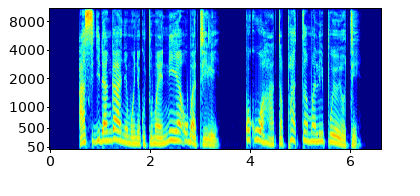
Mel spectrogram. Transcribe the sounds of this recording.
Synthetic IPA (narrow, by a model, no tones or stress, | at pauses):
asiʄiɗaŋɡaɲɛmwɛɲɛkutumainiauɓatilḭ | kwakuwaɦatapatamalipɔjɔjɔtɛ̰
